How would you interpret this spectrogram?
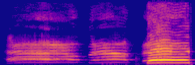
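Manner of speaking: slow, stretched, high yell; huge drawn-out victory shout; celebratory holler. Real, not acted. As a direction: holler it out across the room. Yelling in celebration.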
